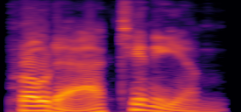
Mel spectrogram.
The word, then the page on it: Protactinium: American English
